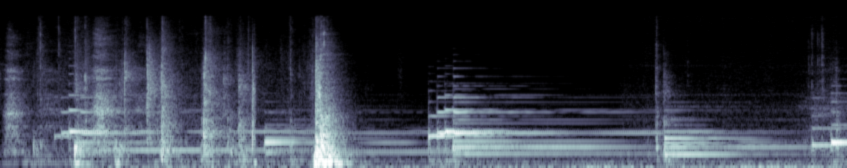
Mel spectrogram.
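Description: Drama score music with a run of sharp knocks and one heavy thud, the loudest sound, about three seconds in. From about four seconds in it settles into sustained piano-like chords.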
